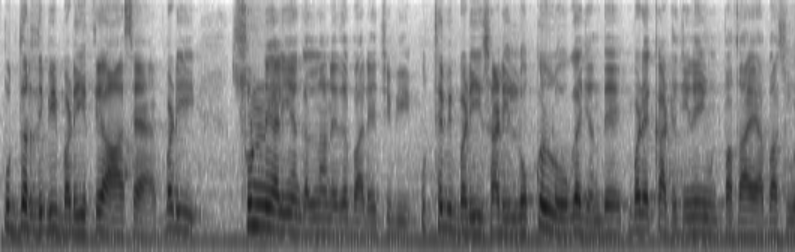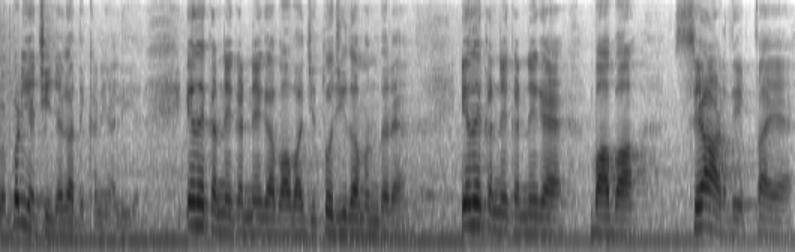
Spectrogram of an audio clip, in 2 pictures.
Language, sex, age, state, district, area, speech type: Dogri, male, 45-60, Jammu and Kashmir, Reasi, urban, spontaneous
